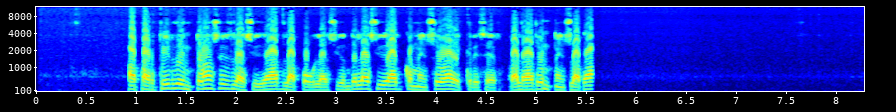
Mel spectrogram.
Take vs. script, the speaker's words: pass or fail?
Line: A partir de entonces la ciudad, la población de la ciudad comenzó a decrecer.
fail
